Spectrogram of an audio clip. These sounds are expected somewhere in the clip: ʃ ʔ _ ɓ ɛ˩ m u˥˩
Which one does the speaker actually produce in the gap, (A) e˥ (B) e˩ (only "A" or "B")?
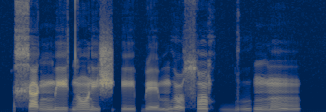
B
